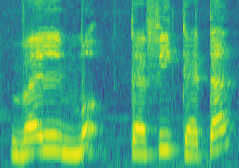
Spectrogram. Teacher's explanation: یہاں پہ واو نہیں پڑھا جائے گا بلکہ حمزہ پڑھا جائے گا، اور وہ بھی ساکن کے ساتھ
